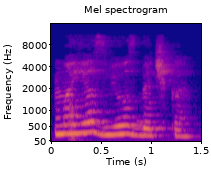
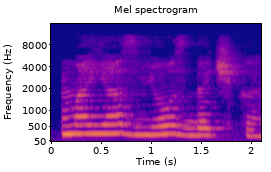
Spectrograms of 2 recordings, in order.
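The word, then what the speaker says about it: Моя звёздочка: Let me hear how that's actually pronounced. Моя звездочка. Моя звездочка.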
